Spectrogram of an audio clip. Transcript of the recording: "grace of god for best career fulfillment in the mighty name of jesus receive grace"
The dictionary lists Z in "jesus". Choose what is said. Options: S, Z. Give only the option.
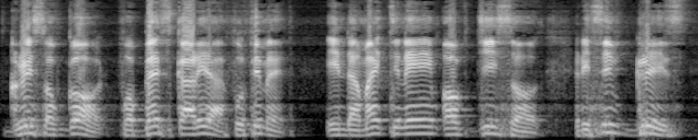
S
